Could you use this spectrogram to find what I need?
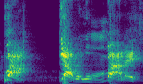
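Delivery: a lighter second call of the catchphrase; Jim Ross impression. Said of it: "Jim Ross!".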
